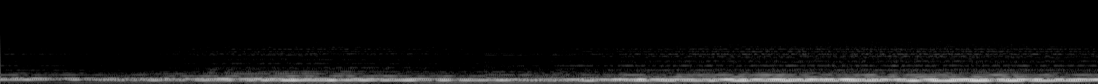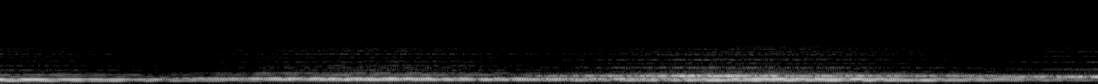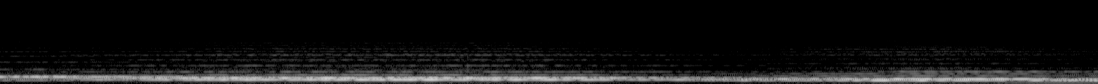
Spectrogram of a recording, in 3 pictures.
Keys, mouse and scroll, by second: 1.2 Delete, 2.2 F3, 3.0 middle click, 4.8 t, 5.2 z, 5.5 F3, 5.9 middle click, 6.4 click, 11.9 click, 15.1 click, 17.6 click, 19.4 click, 20.5 right click, 21.9 right click, 23.1 click, 24.0 right click, 26.1 click, 26.5 right click, 28.7 click, 29.9 click, 32.1 click.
